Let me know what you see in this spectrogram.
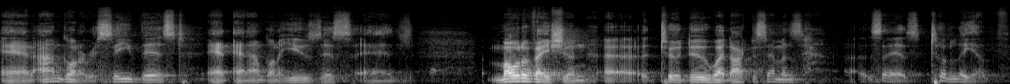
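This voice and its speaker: There is noticeable background noise. Over it, a man talks very slowly. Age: 60s. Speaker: church member. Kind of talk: audience comment. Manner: halting.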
